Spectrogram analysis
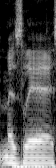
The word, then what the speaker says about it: Meslier: loads of pelters for saying that Meslier silent s is not the worst keeper in world.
